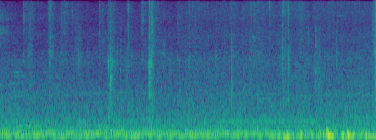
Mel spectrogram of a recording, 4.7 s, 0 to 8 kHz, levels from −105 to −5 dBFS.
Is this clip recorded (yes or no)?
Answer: yes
